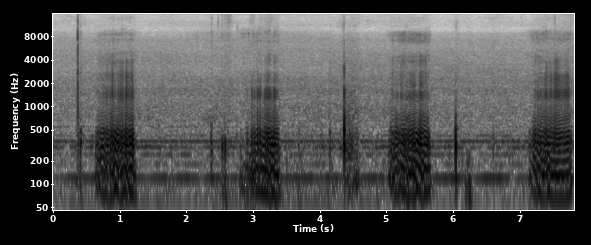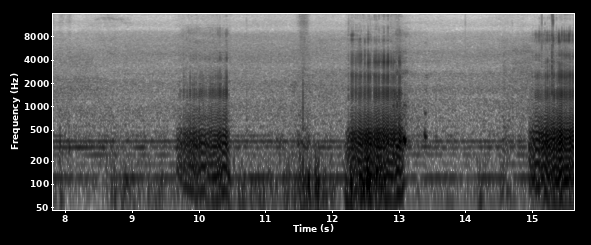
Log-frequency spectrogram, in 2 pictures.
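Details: Sleeping puppy snoring: rattling snores with each breath, about 26 a minute, over a steady background hum.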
